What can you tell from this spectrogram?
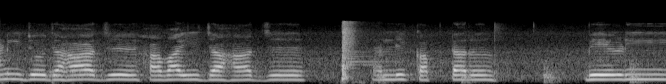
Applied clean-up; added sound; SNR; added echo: none; Snare drum; 8 dB; none.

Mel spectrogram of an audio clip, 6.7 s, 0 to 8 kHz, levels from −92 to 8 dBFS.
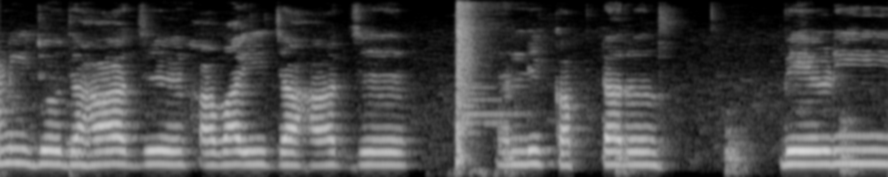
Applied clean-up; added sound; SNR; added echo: classical method log-MMSE.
